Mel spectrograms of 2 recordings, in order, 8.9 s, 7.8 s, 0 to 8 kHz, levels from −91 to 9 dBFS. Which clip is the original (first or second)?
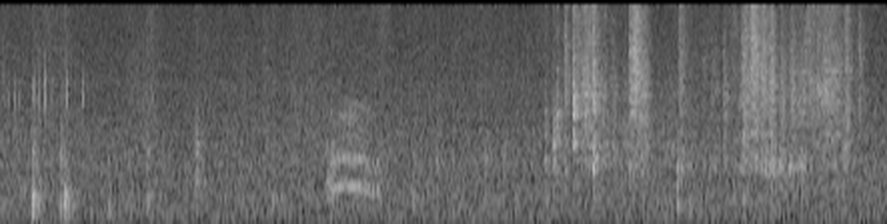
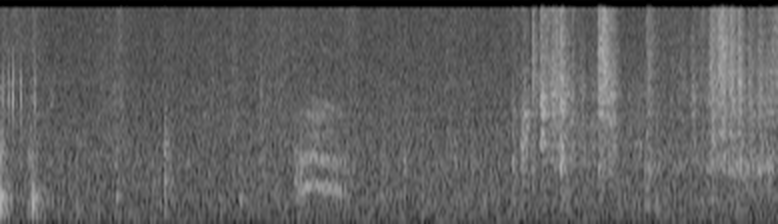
first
